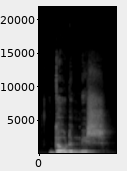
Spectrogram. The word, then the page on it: requiem: American English; British English; /ˈrɛkwiˌɛm/; /ˈrɛkwi.əm/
